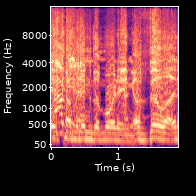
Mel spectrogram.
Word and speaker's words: Avila: What's the proper way to pronounce it? Avila.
